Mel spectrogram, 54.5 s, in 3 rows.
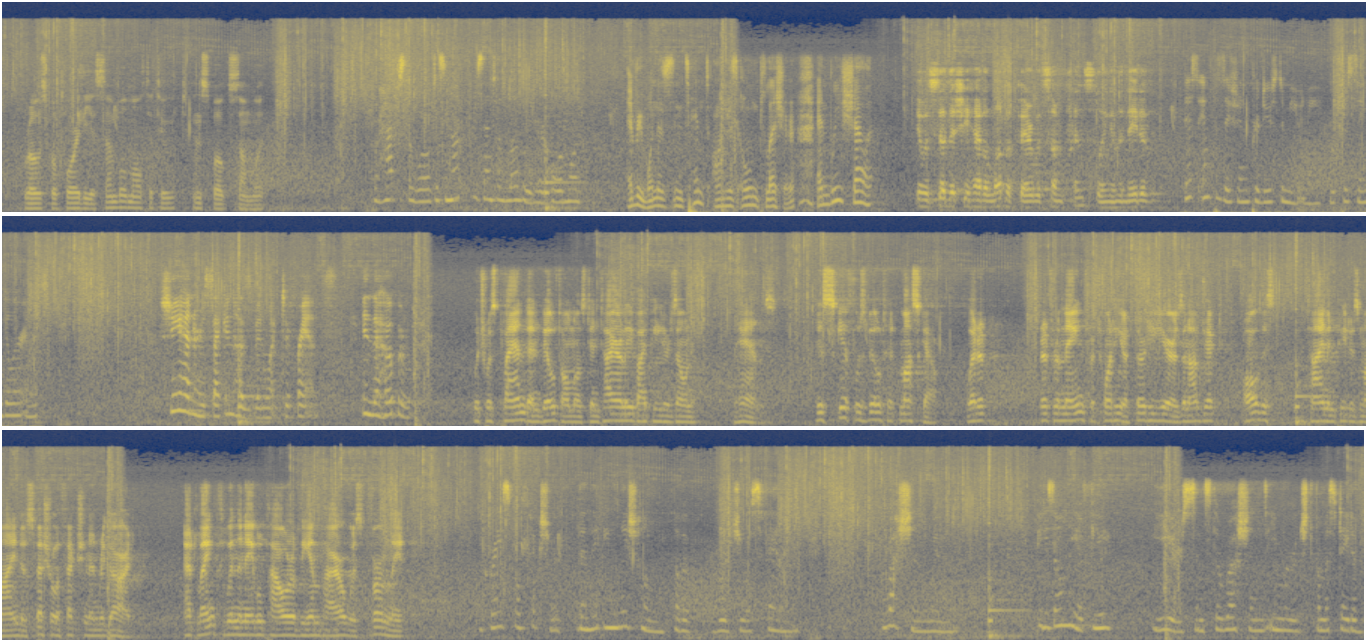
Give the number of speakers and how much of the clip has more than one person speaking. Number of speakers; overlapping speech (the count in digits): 7, no overlap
